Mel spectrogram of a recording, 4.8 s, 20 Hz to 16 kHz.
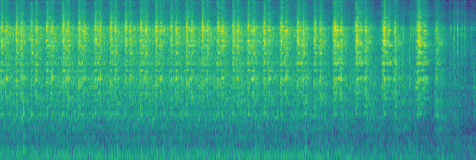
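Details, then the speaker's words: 1966 Ford Mustang six-cylinder barn find, unrun for 40 years: starter cranks about three beats a second, engine catches briefly but won't keep running; an open vacuum port was found, suspected of starving the carburetor of fuel. "I did find an open vacuum Port here so I think that's why we weren't uh sucking enough air through the carburetor to get fuel on its own"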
